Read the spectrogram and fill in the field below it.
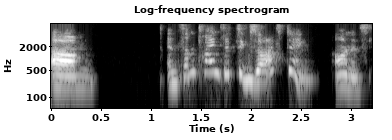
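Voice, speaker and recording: Her voice is a woman's, pitched high. She speaks at a moderate pace. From India. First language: Hindi. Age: 30s. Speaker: actress. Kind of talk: interview.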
